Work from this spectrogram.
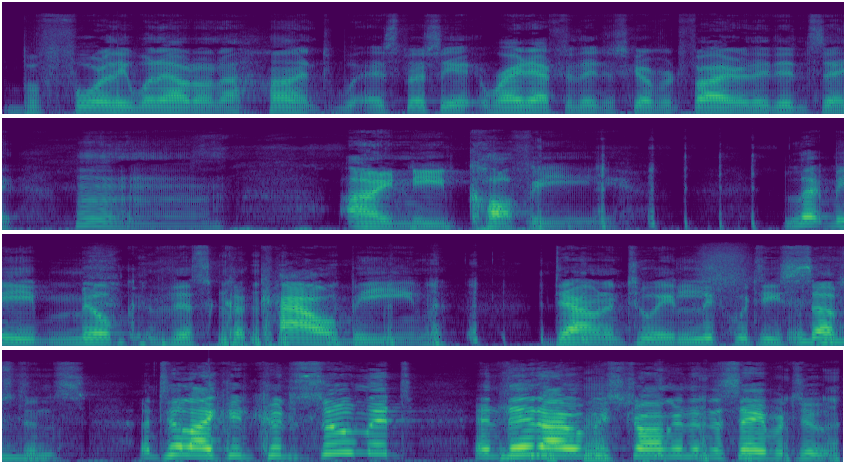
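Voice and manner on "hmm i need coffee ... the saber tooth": grand, loud, drawn-out theatrical stage voice. Speaker acts out what cavemen didn't say before a hunt, in a thespian-like voice. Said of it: "that thespian like voice that I just did".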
